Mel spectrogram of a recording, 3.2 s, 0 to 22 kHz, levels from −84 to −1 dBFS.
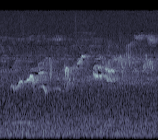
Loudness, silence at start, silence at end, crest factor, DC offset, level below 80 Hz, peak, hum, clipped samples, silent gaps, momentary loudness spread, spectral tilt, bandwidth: -30 LUFS; 0 s; 0 s; 18 dB; under 0.1%; -86 dBFS; -14 dBFS; none; under 0.1%; none; 8 LU; -0.5 dB/octave; 16 kHz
